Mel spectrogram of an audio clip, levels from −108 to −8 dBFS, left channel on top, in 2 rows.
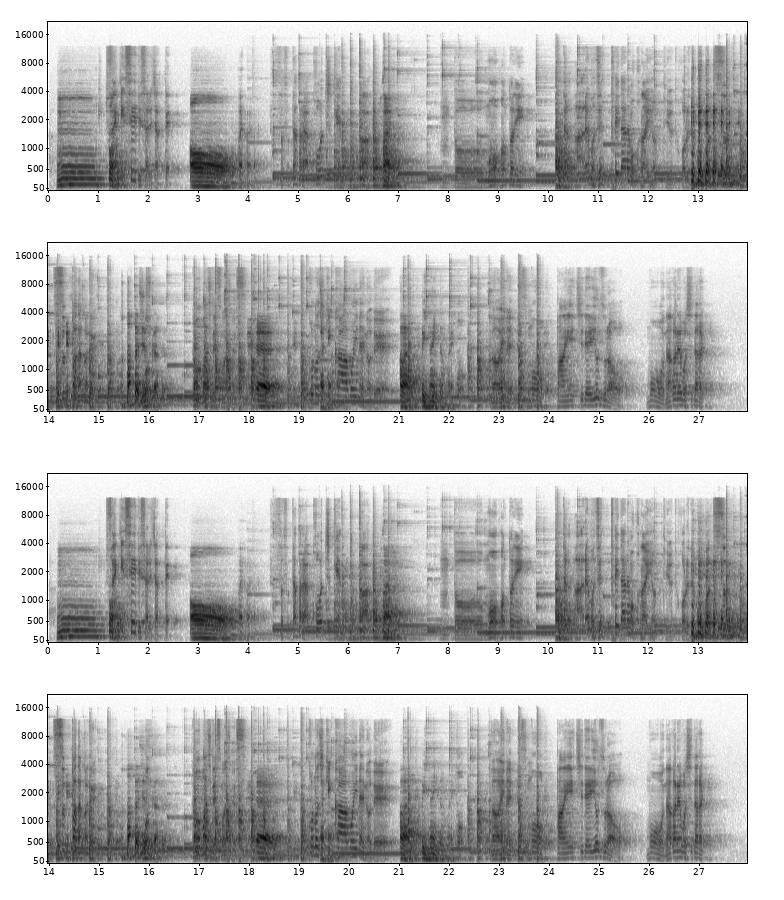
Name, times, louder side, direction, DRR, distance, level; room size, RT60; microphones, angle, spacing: voice 1, 0.2-1.4 2.8-3.9 6.7-6.9 12.8-13.2 15.6-16.2 18.0-18.5 19.4-19.6 21.0-22.1, left 2 dB, 55° left, 2 dB, 3.9 m, -23 dB
voice 2, 1.2-2.4 4.6-6.4 7.8-9.5 10.3-13.6 14.1-15.0 15.9-16.0 16.9-17.9 19.2-20.8 22.1-22.3 22.8-23.9 24.1-25.4 25.9-27.1, right 2 dB, 25° right, 6 dB, 1.7 m, -34 dB
sound 1, 3.9-4.0 5.2-7.3 10.1-10.6 13.3-15.4 16.9-19.3 21.2-21.4 22.4-23.8, left 1 dB, 5° right, 2.1 m, -32 dB
sound 2, 4.0-23.7, left 1 dB, 25° left, 5.8 m, -39 dB
30.0 x 17.0 x 9.7 m, 1.1 s
head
